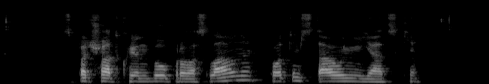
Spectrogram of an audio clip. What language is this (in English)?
Belarusian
